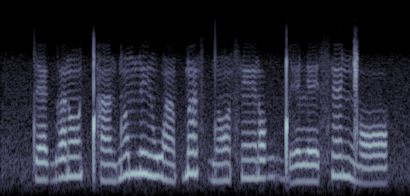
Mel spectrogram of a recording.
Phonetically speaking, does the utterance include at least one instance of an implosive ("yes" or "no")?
yes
